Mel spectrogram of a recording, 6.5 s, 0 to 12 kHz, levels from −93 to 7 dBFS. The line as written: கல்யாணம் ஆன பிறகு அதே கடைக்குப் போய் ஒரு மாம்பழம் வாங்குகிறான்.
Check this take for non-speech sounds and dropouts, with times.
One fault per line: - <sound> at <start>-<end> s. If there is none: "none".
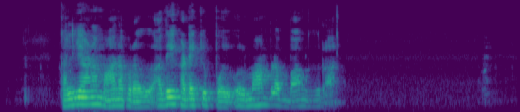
none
